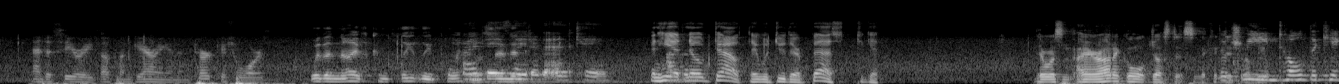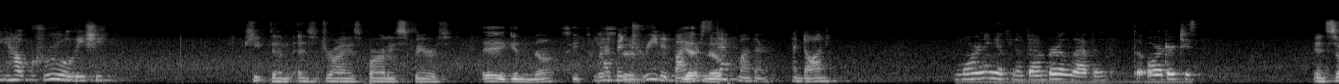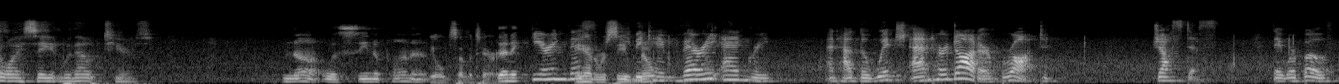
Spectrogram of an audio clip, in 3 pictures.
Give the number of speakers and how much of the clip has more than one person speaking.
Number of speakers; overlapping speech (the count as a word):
seven, about 14%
